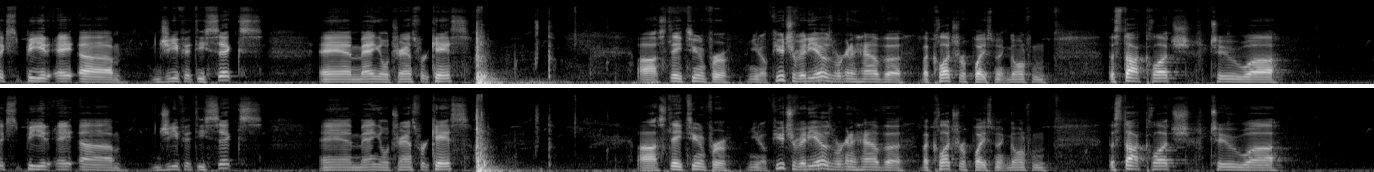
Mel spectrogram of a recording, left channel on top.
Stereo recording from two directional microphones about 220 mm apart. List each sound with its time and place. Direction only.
0.0 s speech: 5° right (ahead or behind)
4.3 s speech: 25° right (ahead or behind)
6.1 s speech: 20° right (ahead or behind)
